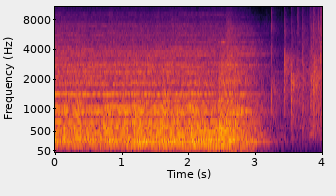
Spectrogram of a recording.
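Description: A band plays a loud final chord in a large hall.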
